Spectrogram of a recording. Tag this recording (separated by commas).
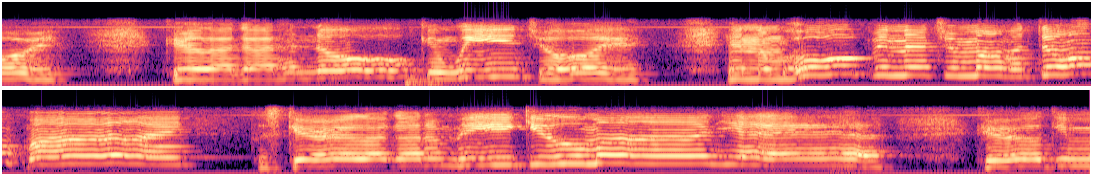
Male singing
